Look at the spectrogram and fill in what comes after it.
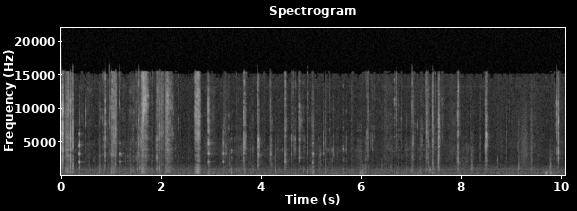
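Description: Person chewing and eating soft food, spaghetti and a shrimp wonton: irregular soft wet mouth clicks and smacks.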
